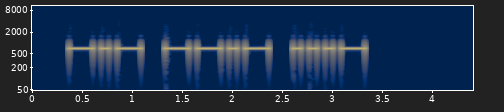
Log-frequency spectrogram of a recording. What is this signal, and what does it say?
Morse code, heard as a keyed tone, about 15 wpm, 700 Hz. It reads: KQV
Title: USA Call Sign Postfixes - 3 Letters 15wpm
